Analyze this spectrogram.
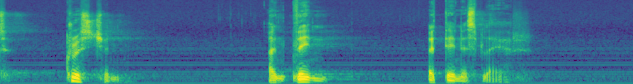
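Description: An elderly man speaks slowly and deliberately through a microphone, with pauses between phrases.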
